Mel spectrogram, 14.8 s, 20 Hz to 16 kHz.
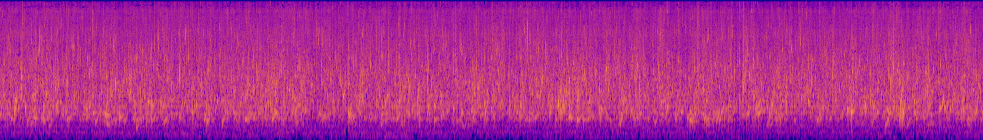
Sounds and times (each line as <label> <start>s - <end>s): river 0.0s - 14.7s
